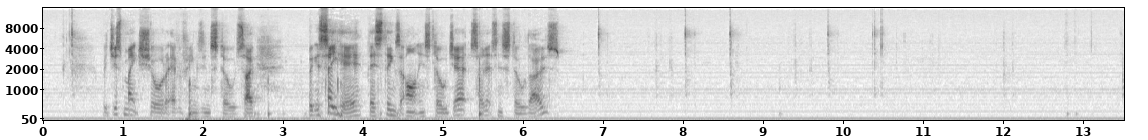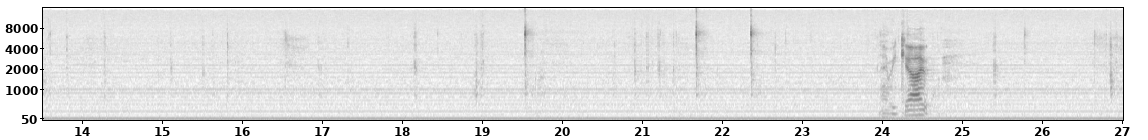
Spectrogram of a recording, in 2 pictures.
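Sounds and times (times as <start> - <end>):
mains hum: 0.0 - 27.0
sharp clicks: 6.8 - 10.8.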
